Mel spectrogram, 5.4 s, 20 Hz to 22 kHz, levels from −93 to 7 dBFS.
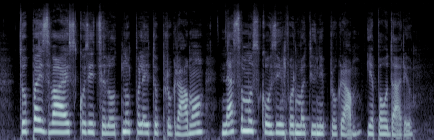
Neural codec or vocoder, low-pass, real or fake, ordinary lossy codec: none; 19.8 kHz; real; none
